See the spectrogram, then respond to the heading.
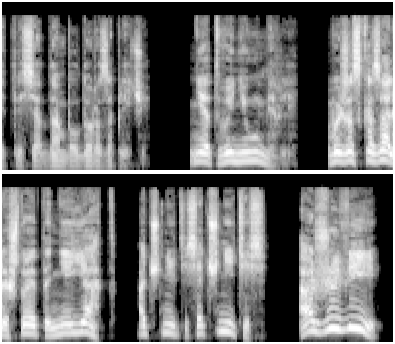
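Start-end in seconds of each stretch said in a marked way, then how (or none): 1.9-7.7 high, loud frantic cries; desperate shouting. A narrator's reading. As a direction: shout it in panic. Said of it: "выкрикнул он". (отчаянный крик)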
